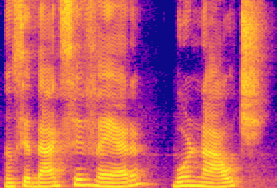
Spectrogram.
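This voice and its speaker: A woman, a former health official, telling animated stories in a podcast interview and acting out remembered conversations. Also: fairly low pitch, slow pace. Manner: animated storyteller who acts out remembered dialogue. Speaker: guest, former municipal health secretary.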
